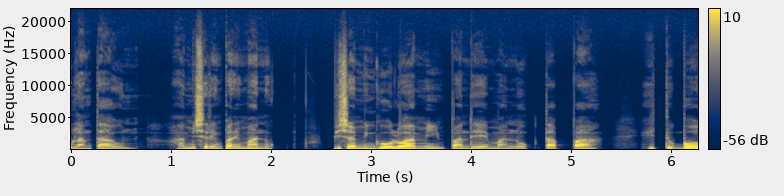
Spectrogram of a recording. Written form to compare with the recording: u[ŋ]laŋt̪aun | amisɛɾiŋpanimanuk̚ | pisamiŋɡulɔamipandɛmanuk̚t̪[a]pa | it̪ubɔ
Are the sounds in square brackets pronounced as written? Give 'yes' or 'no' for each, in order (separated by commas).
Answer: no, yes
